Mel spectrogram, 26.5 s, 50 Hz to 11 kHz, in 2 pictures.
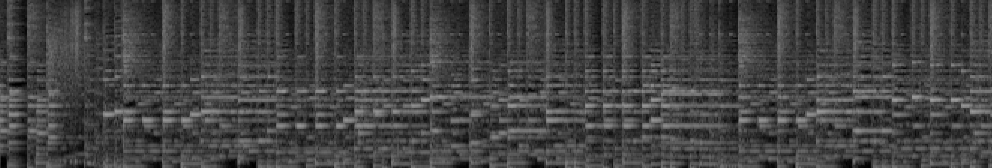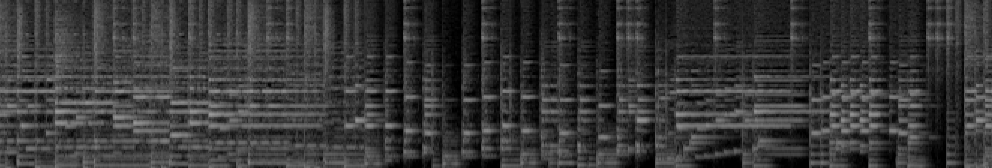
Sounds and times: Music: 0.0s - 26.4s.

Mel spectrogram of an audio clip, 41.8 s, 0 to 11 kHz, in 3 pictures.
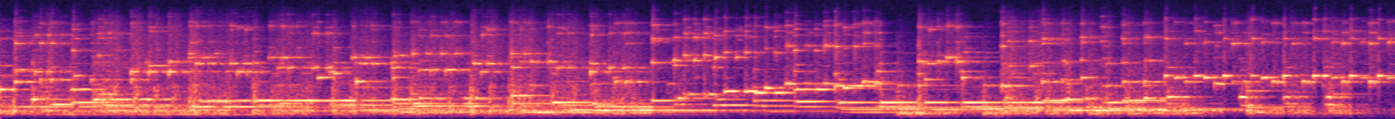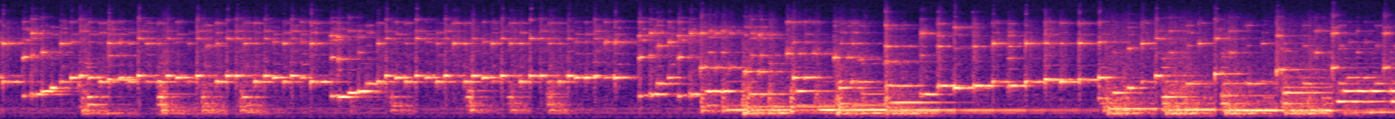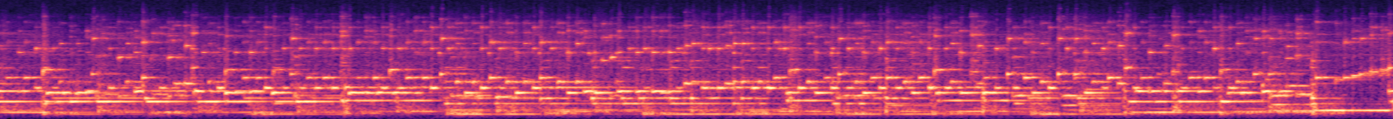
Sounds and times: Marimba, xylophone: 0.0s - 41.8s.

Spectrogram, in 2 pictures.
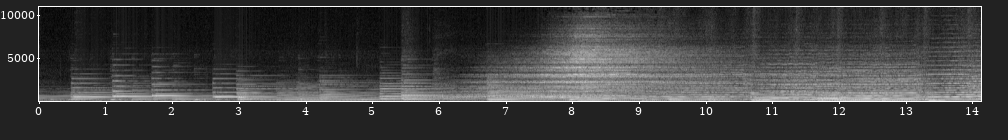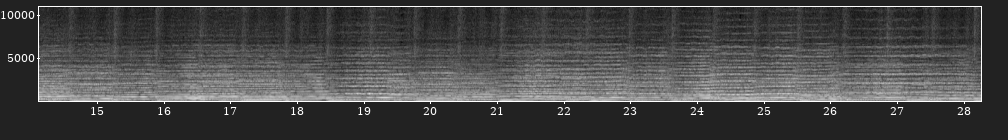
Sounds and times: Orchestra: 0.0s - 28.2s.

